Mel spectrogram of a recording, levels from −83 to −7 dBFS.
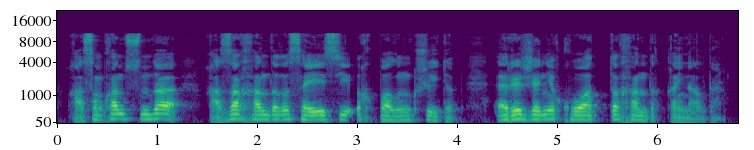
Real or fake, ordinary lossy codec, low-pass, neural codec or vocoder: real; none; none; none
